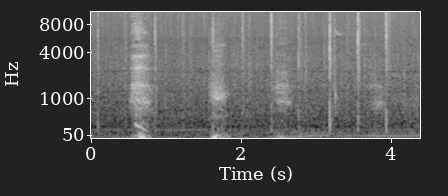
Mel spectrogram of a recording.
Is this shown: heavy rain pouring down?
yes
